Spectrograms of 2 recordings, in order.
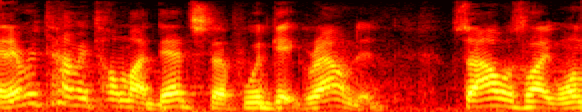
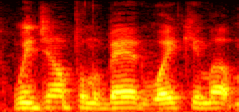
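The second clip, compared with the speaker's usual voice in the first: ordinary delivery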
